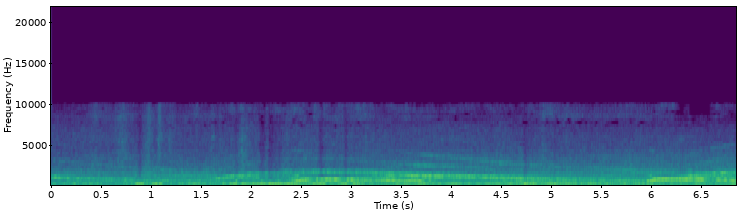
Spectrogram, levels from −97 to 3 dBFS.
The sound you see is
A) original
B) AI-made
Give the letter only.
B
